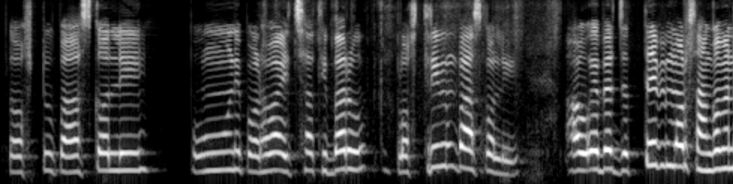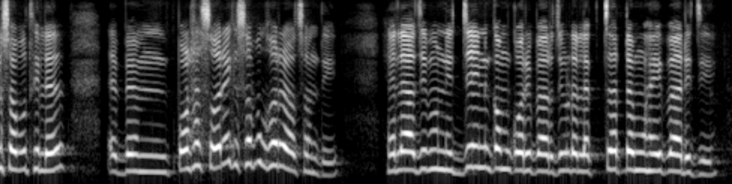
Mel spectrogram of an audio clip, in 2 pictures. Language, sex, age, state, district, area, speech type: Odia, female, 18-30, Odisha, Kandhamal, rural, spontaneous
